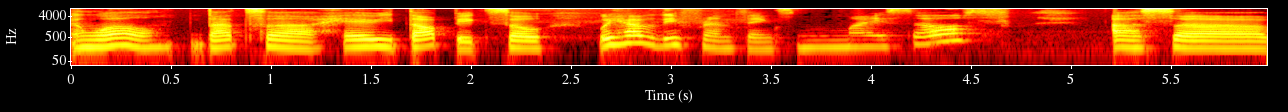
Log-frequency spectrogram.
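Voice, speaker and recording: A woman speaks very slowly at a medium pitch with an Argentine accent and ordinary pitch variation, in a very clean recording with a silent background and a dry, close sound with no echo. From Argentina, Buenos Aires. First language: Spanish. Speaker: podcast co-host. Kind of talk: casual chat.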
